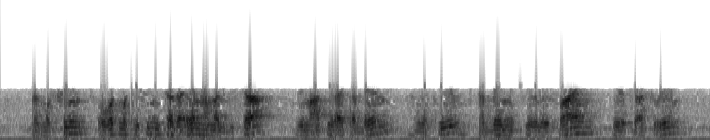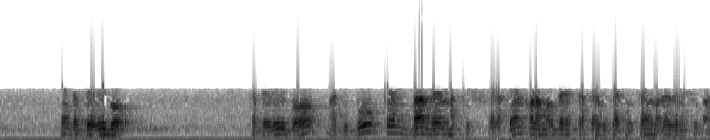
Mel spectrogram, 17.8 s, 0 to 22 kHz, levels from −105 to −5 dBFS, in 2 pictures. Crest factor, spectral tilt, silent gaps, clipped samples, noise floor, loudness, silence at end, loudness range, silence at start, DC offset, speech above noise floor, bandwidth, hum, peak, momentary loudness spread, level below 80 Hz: 22 dB; -12.5 dB/octave; none; under 0.1%; -48 dBFS; -22 LUFS; 0 s; 5 LU; 0.35 s; 0.6%; 27 dB; 2.6 kHz; none; 0 dBFS; 14 LU; -48 dBFS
